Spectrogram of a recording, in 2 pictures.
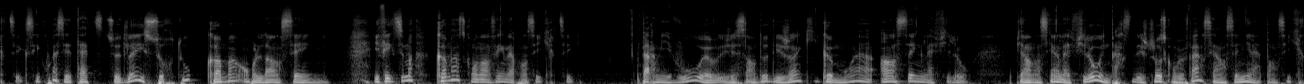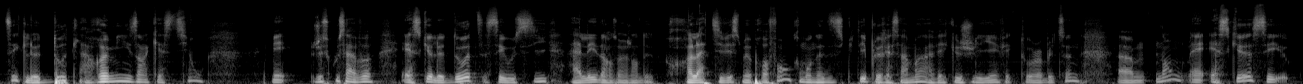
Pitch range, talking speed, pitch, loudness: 95-125 Hz, 200 wpm, 105 Hz, -28 LUFS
